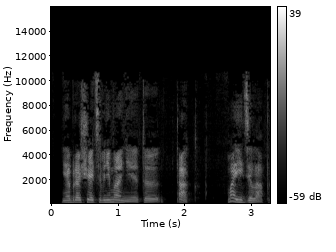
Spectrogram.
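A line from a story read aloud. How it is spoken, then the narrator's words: Muttering. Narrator (Russian): пробормотал Харт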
